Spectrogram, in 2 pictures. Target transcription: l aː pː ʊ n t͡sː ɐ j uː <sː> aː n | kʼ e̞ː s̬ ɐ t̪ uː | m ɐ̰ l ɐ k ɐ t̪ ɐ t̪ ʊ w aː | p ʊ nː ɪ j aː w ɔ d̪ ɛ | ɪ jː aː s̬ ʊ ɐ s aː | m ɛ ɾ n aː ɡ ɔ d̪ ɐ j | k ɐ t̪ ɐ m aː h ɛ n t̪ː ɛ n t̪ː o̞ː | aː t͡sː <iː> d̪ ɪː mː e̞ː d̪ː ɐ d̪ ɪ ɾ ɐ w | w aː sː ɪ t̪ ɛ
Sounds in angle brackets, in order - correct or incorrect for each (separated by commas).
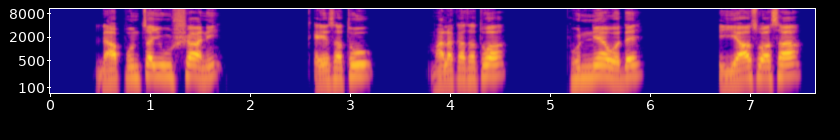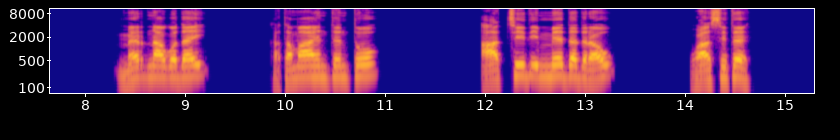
incorrect, correct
